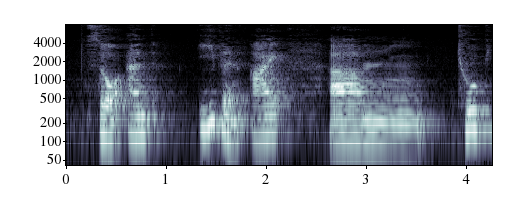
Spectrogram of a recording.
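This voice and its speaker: A man's medium-pitched voice with ordinary pitch variation, audible room echo and noticeable background noise. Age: 60s. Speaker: health coach. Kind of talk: personal testimony and health talk. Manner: halting, many fillers.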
